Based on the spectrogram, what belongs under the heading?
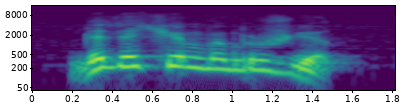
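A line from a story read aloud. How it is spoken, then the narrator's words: Sad sigh. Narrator (Russian): вздыхает Семен, печально покачивая головой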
